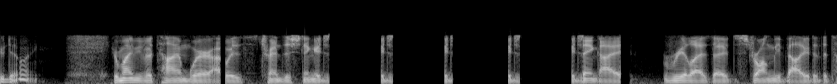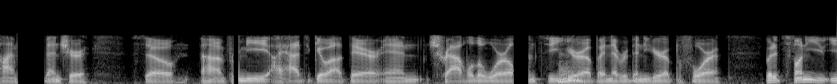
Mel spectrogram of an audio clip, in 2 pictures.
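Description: Packet loss filled with silence first cuts the speech at 2.2 s, leaving a 60 ms hole with hard edges. The same dropouts recur at 4.52 s after "transitioning I" (60 ms), 6.2 s (100 ms), 8.54 to 8.82 s (280 ms), 10.7 s before "me I had to" (60 ms), and 13.5 to 13.66 s (160 ms) between "there and travel the" and "and see oh". Every gap is a multiple of 20 ms, which fits 20 ms packets. Each one simply removes sound, and nothing is repeated.

That repetition is what marks the stutter with silent gaps from 3.29 to 5.83 s. A 108 ms fragment plays, then about 0.53 s of digital silence follows, and the cycle returns every 0.64 s, four times in all. Most likely the stream stalled and replayed its last buffer at each retry, so the material due in those pauses is lost. The 4.52 s loss falls inside this stretch. Throughout, the G.711 telephone coding keeps the band below 4 kHz.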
